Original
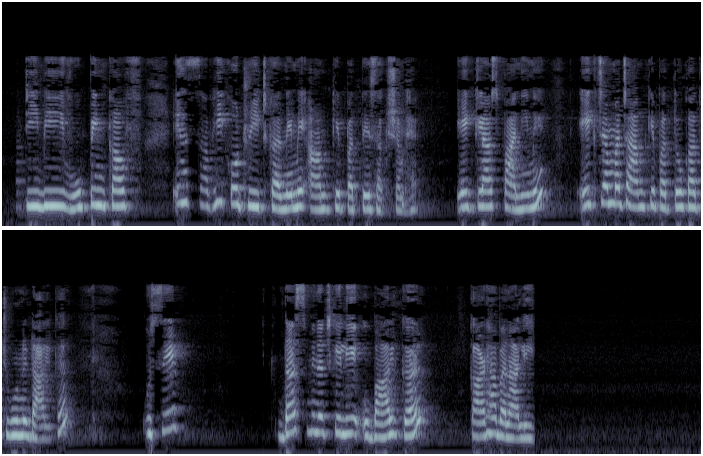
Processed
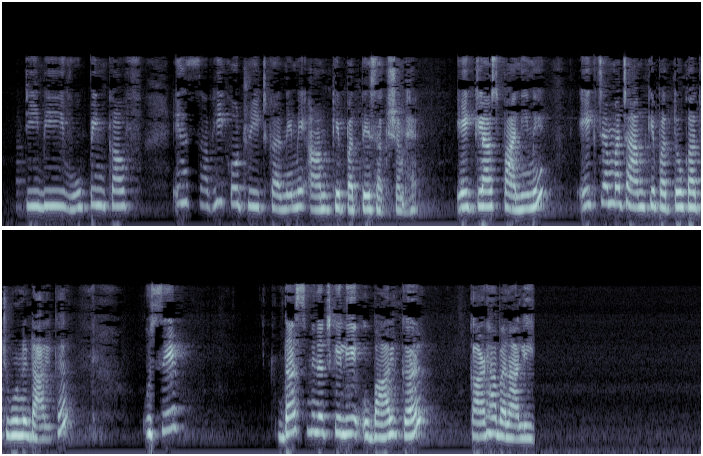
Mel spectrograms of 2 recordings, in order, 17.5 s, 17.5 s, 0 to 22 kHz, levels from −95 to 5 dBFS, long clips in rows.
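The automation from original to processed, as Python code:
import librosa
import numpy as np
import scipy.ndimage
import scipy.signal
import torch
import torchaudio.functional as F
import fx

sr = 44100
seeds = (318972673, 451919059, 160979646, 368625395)

y = fx.gain(x, sr, db=fx.line((3.65, 0.5), (4.1, 10.0), (6.29, 10.0), (7.47, 3.0), (7.97, 9.5)))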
